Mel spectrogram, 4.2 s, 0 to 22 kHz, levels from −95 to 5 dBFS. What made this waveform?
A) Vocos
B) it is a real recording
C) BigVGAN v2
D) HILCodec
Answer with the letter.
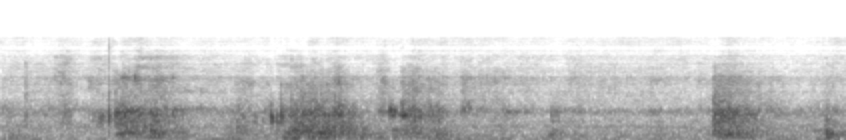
D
